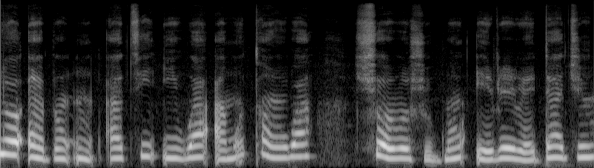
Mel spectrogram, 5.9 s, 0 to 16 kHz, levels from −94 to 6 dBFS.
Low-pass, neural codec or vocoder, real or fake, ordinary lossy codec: 14.4 kHz; codec, 44.1 kHz, 7.8 kbps, Pupu-Codec; fake; none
